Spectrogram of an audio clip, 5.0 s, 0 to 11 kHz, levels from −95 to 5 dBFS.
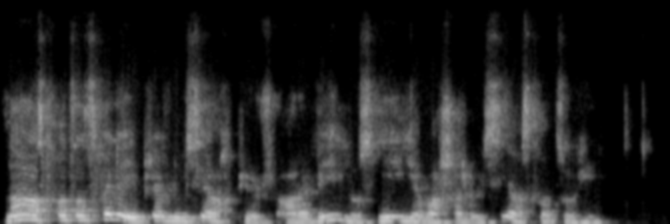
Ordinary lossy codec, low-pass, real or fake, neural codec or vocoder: Opus, 24 kbps; 7.2 kHz; real; none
